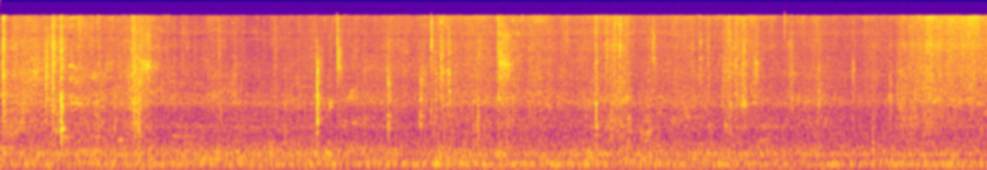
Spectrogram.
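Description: GWR passenger train rolling slowly past the platform as it arrives at the station: a steady low rumble and hum, with scattered sharp clicks.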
